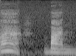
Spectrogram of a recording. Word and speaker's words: บรร: คะ คำ ที่ ใช้ บัน อ่าและ บรร ร หัน จะ ออก เสียง ว่า บัน เหมือน กัน เดี๋ยว เรา ไป ดู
